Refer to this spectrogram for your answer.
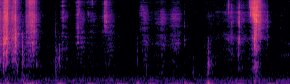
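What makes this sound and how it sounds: Fingers rub and scratch the surface of a white disposable paper plate held up in both hands. Bright, dry scratching bursts come in short strokes, with a louder sharp scrape near the end, over a faint steady low hum.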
